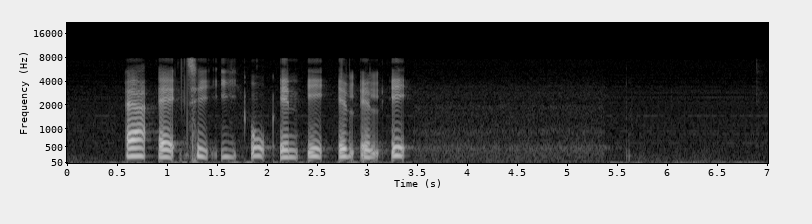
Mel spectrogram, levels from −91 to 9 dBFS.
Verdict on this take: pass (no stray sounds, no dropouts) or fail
pass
